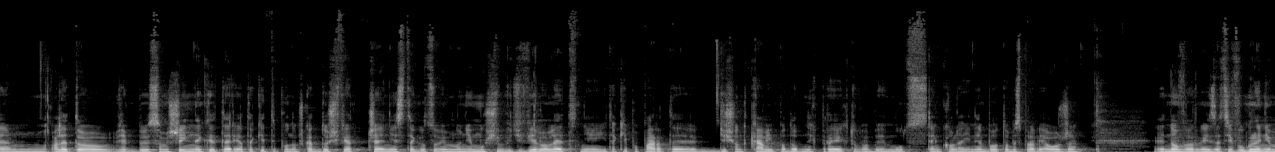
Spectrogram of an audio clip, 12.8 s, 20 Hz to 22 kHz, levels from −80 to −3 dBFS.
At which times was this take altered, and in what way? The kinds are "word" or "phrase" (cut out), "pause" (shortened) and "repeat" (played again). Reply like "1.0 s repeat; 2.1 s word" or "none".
9.3 s word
